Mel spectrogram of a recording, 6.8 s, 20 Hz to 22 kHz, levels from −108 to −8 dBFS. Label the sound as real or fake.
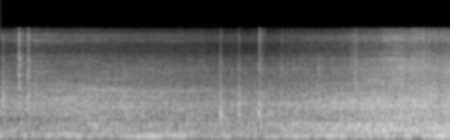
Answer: fake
